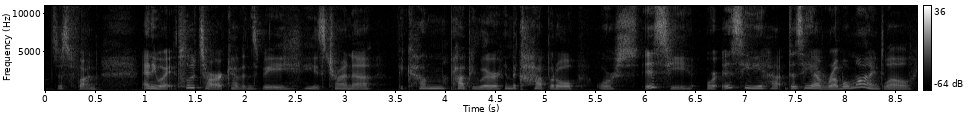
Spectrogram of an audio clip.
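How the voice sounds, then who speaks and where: A woman talking casually to her camera in a chatty, slangy spoiler review of a book. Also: on the high side. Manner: chatty, slangy, animated storytelling. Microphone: camera mic.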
